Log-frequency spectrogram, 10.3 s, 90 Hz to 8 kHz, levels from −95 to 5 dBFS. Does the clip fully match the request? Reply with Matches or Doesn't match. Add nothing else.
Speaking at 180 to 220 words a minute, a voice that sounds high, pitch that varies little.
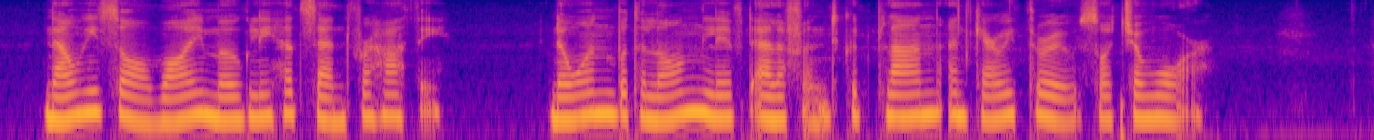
Doesn't match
